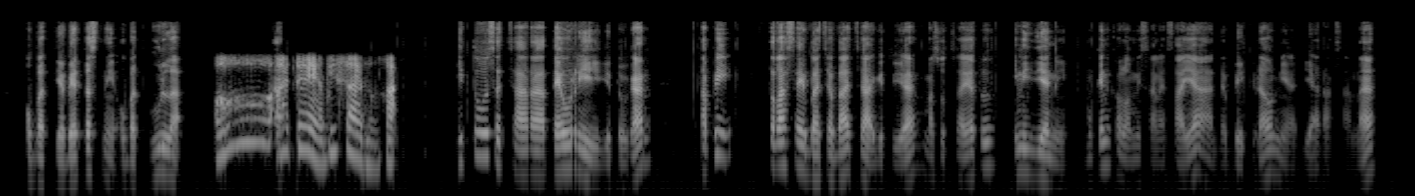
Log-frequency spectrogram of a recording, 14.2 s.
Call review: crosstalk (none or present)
none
